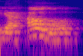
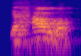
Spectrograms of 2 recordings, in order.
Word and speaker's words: Yahweh: It's really just like a breath at the end of it. Ha. Yahweh. Yahweh. Very subtle, almost like a silent character, silent word, silent letter.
